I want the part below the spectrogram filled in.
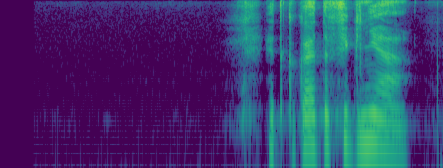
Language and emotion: Russian, angry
